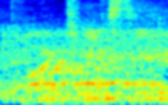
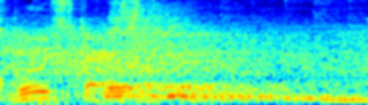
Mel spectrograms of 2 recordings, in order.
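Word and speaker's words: Worcester: I used to think Worchester it's woer I used to think it was Wester but it's woster how you Sayer W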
